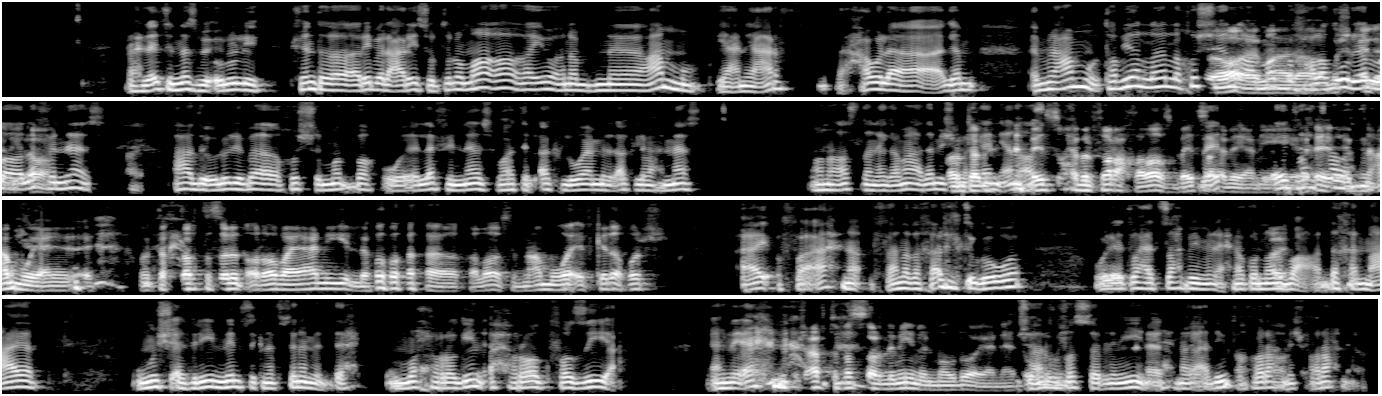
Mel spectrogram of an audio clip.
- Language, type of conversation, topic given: Arabic, podcast, إحكي عن موقف ضحكتوا فيه كلكم سوا؟
- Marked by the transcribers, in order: tsk; other noise; unintelligible speech; tsk; laughing while speaking: "ب"; chuckle; unintelligible speech; chuckle; laughing while speaking: "اللي هو"; laughing while speaking: "دخَلت"; laughing while speaking: "يعني إحنا"; other background noise; unintelligible speech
